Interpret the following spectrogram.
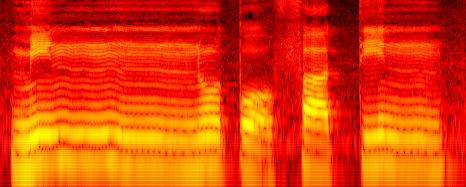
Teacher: طا کے اندر قلقلہ ہوگا کیونکہ یہاں طا پر سکون ہے، طا قلقلہ کے 5 حرفوں میں سے ہے، تو میں قلقلہ کس طرح سے کروں گا اس پر بھی آپ کو دھیان دینا ہے۔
